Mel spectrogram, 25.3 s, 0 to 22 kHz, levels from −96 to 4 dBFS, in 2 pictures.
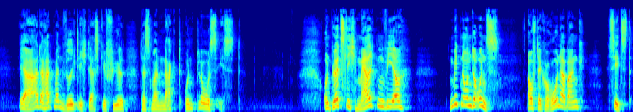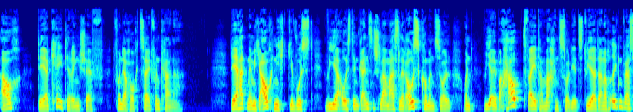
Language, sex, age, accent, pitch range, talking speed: German, male, 50-69, German, 135-210 Hz, 135 wpm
